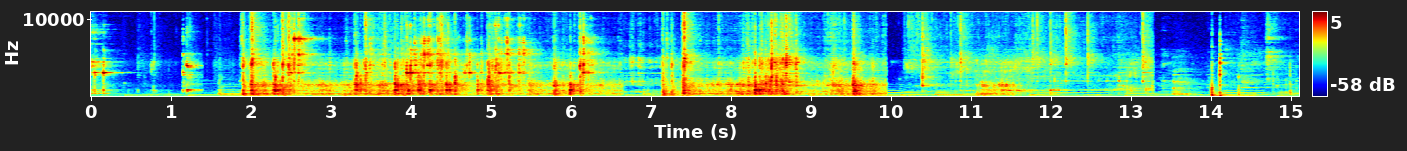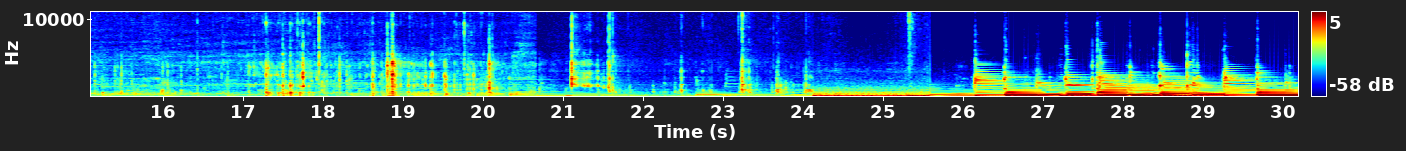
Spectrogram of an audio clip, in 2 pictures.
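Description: Ice cubes clinking and clattering in a glass mason jar as iced coffee is made, with coffee poured from a glass carafe over the ice. Acoustic guitar music comes in near the end.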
